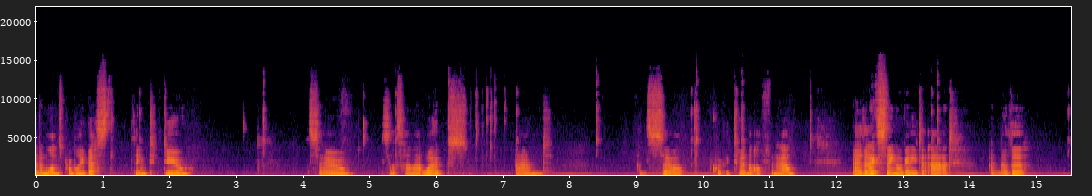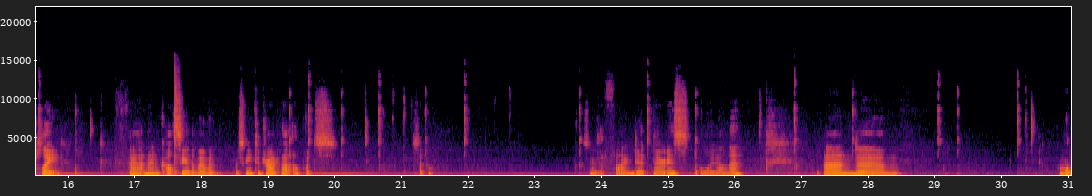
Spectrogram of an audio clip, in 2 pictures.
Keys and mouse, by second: 1.7 click, 6.5 super+z, 6.7 super+z, 6.8 super+z, 9.9 click, 10.1 click, 13.5 click, 17.7 z, 19.6-21.5 drag, 19.6 right click, 21.0 z, 22.3 super+z, 22.7 super+z, 26.2 click, 27.9-29.4 drag, 29.4 middle click.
